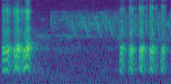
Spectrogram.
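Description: A least bittern calls in a quick run of harsh, clucking notes, falls briefly quiet behind a thin, high background trill, then bursts into a second rhythmic series of four or five calls.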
